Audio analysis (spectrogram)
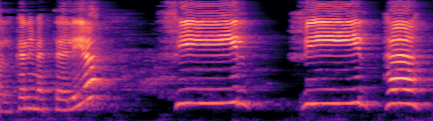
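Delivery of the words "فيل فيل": "فيل" with a high, sustained "ee"; long ee vowel. Shown as a demonstration. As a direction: hold the middle of "فيل". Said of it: "مد بالياء". (مدّ الياء في "فيل")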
